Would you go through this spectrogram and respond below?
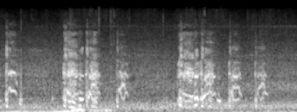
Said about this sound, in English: My oxygen mix was higher than yours, so you might cough for a few.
